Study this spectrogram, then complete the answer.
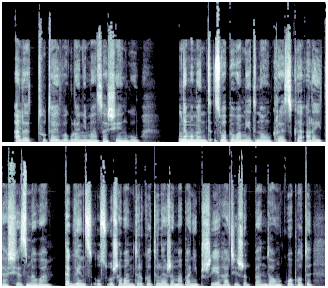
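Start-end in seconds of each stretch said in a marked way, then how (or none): none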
